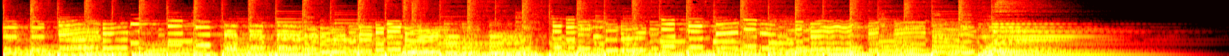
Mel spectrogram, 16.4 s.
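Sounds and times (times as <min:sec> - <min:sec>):
country dance music: 0:00.0 - 0:14.9.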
